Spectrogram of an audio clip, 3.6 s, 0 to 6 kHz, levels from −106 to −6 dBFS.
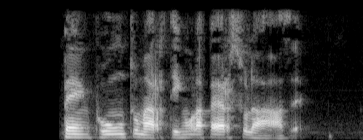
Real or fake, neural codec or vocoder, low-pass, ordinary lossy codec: real; none; 5.4 kHz; AAC, 48 kbps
